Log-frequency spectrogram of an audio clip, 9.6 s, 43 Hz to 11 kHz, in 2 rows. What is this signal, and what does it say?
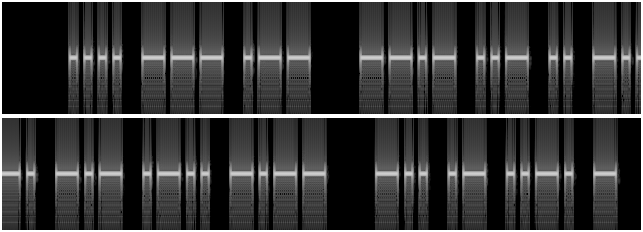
Morse code, heard as a keyed tone, about 22 wpm, 700 Hz. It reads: HOW QUICKLY DAFT
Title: Pangram Challenge v2 - 22wpm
